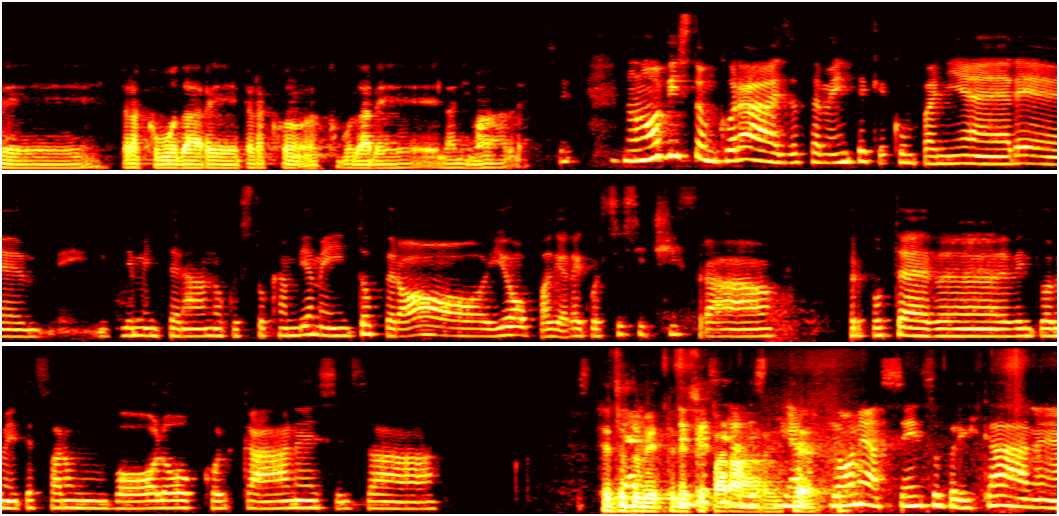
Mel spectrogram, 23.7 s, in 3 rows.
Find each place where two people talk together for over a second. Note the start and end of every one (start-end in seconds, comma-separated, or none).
20.4-22.3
